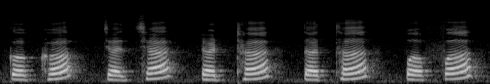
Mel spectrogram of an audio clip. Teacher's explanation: कठोर व्यंजनाला अघोष व्यंजन म्हणलेला आहे श्वास व्यंजन म्हणलेल आहे आणि संस्कृत मध्ये त्याला विवार व्यंजन सुद्धा म्हणलेल आहे हे चारही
